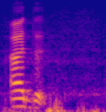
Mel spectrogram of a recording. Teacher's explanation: دال کا مخرج یہ ہوتا ہے کہ زبان کی نوک جو ہوتی ہے, ٹپ ہوتی ہے, وہ اس اوپر والے سامنے کے 2 دانتوں کی جڑوں سے ٹکراتی ہے.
